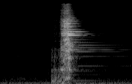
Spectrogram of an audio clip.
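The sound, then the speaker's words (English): A single bright metallic scrape as a metal lid with a plastic underlayer is pulled off a glass jar of chocolate, rising quickly to a ringing, sword-like shimmer that fades over about half a second. “is the sound the lid makes when you pull it off the jar.”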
